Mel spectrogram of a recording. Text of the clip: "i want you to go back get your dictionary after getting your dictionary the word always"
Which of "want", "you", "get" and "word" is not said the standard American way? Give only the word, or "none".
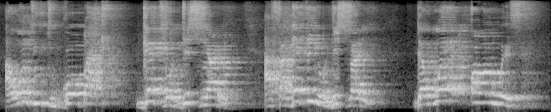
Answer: word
